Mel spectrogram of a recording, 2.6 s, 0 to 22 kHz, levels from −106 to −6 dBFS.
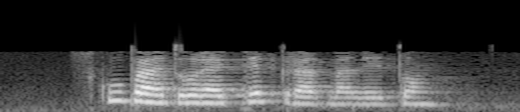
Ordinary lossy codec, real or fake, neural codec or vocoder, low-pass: AAC, 16 kbps; fake; codec, 16 kHz, 0.8 kbps, ZipCodec; 7.2 kHz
